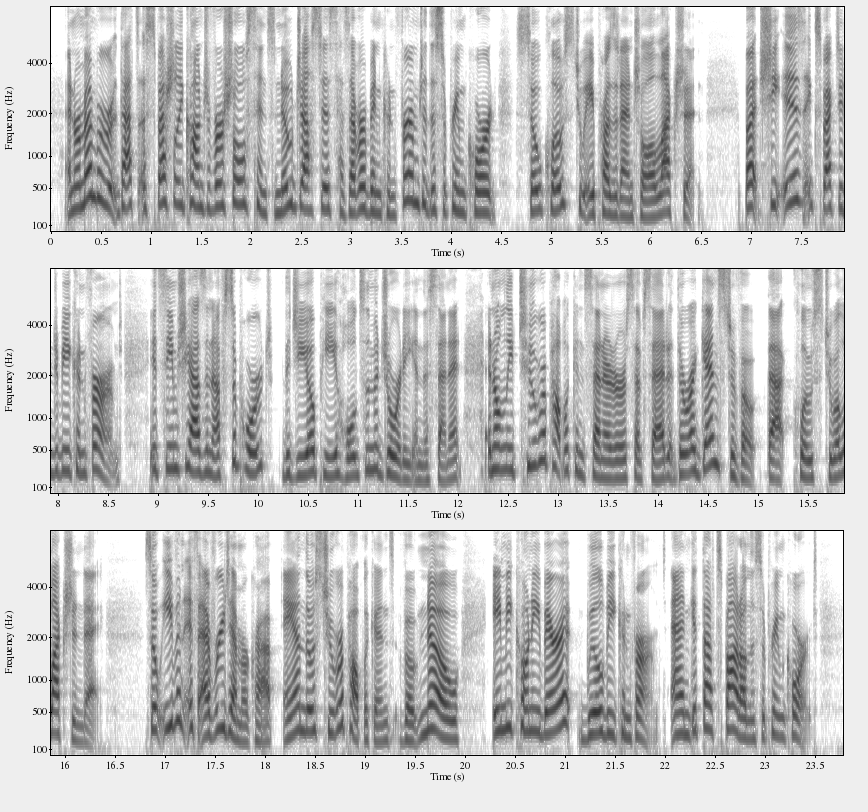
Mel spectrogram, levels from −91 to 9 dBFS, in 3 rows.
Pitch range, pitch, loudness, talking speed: 220-285 Hz, 255 Hz, -21 LUFS, 210 wpm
